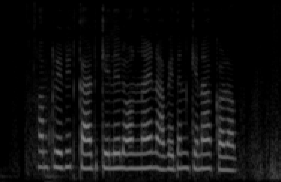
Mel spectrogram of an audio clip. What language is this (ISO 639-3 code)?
mai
